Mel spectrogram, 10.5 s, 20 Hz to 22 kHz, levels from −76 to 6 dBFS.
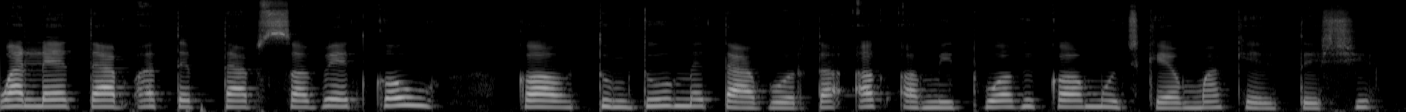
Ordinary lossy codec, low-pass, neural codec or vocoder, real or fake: none; none; none; real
